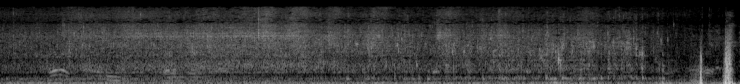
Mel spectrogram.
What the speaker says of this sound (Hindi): अब पानी डालेंगे।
